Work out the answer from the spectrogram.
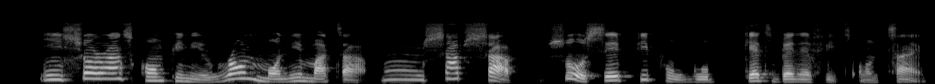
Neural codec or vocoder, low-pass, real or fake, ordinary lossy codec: none; 7.2 kHz; real; Opus, 24 kbps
